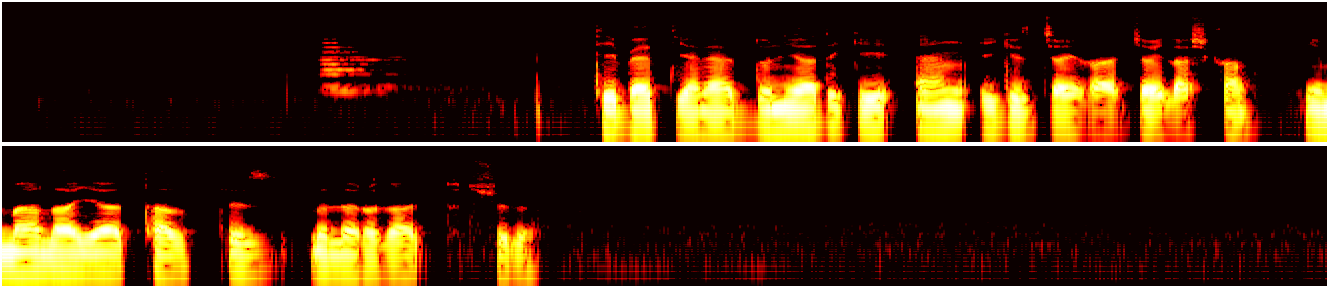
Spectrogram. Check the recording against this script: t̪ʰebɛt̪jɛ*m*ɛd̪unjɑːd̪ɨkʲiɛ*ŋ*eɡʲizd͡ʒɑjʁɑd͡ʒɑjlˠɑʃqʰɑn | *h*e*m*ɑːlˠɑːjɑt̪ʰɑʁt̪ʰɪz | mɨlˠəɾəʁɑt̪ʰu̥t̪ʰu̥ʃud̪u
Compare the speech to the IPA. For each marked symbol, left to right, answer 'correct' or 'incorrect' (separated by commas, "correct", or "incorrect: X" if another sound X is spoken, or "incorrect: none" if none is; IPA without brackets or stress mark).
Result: incorrect: n, correct, correct, correct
